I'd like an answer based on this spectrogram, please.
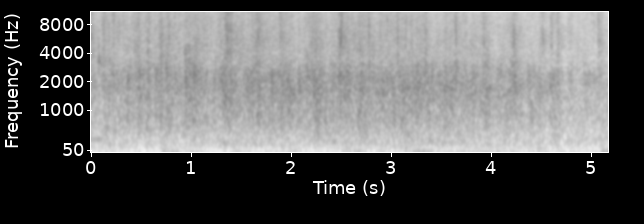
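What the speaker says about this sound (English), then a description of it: "Give Alistair a round of applause." Conference audience at the SNP annual conference applauding the Minister for Climate Change, a steady, dense wash of clapping from a large hall that holds evenly for several seconds with no talking.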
